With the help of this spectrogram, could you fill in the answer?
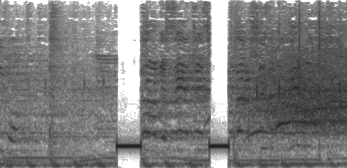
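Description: Two short, steady mid-pitched censor bleeps cut into a loud, noisy crowd with shouting voices as Florida Representative Maxwell Frost says "F DeSantis" and "F fascism", each tone briefly replacing the sound entirely before the crowd noise returns.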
